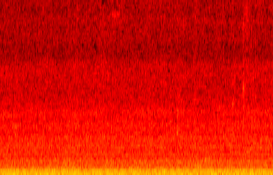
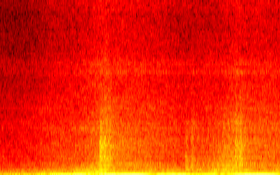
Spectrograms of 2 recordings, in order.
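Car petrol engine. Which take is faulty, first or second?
second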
